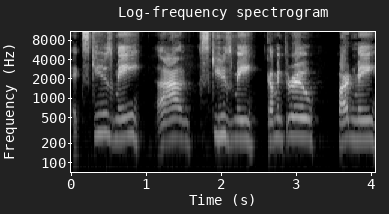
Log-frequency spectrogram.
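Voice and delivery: put-on little gnome voice, high and loud. Voicing a gnome pushing through a crowd with a bowl: gnome voice. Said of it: "a gnome".

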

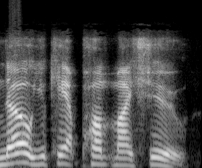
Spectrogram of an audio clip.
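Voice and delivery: put-on snubbing voice, half called out, very loud. Retelling a kid's refusal to let the speaker pump his shoe: really loud voice. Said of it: "says in this really loud voice to embarrass me".

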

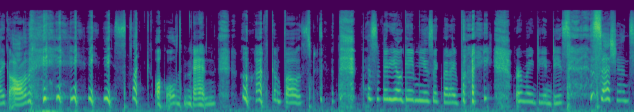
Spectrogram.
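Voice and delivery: helpless, high giggling, broken by laughter.

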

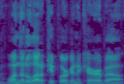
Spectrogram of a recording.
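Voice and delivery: quick, deadpan, sarcastic delivery.

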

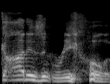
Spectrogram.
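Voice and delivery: high shout at the top of the lungs. Retelling a friend shouting at the sky: retelling a shout at top of lungs. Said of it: "at the top of his lungs".

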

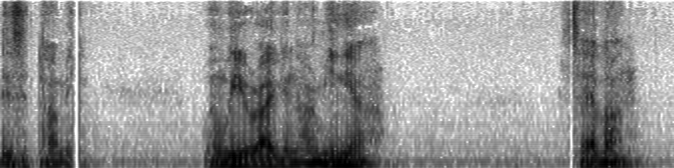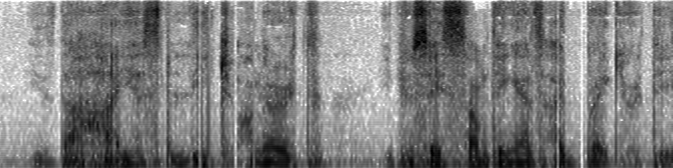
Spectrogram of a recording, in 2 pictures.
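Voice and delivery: put-on Italian accent, pitched deep and hushed. Retelling what he told a guy named Tommy: deepest Italian voice. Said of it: "I did my deepest Italian voice".

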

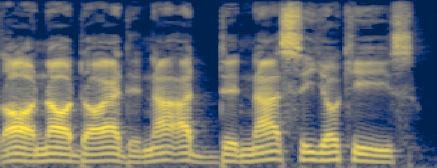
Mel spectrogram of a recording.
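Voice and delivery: overly firm, insistent, pushed far too hard. Retelling a man's reply about missing keys: imitating someone denying too hard. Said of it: "He said it a little too hard".

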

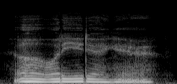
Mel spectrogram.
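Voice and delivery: play-acted dejected, weary, let-down voice. Imitating the sculptor's greeting from the manga: imitating a dejected voice. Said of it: "he just sounded really dejected".

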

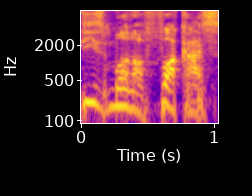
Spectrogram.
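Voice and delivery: put-on South African accent in a waiter's voice. Retelling what a waiter said in the back, in south african accent. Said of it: "with that accent".

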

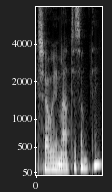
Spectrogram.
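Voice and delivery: gentle, calm, welcoming, inviting tone. Showing how a quote reads as an invitation: calm, inviting reading. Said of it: "so calm and, like, you wanna, you wanna come?".

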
